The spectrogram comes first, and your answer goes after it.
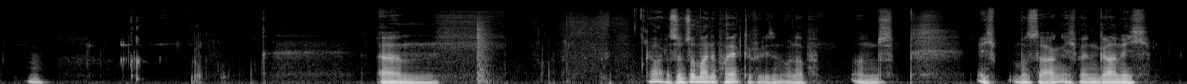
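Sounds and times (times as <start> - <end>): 
speech: 0.3 - 0.6, 3.8 - 4.5, 6.5 - 11.6
someone drinking coffee with mouth sounds: 0.7 - 2.8.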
